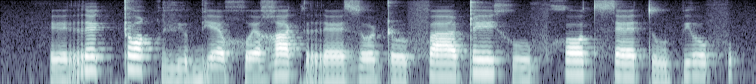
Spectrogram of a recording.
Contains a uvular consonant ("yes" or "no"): yes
